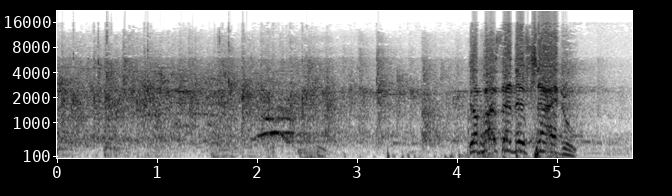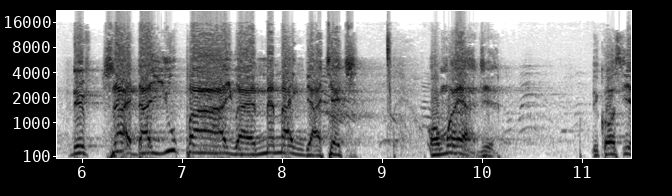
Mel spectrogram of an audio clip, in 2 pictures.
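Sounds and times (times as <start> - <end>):
church congregation clapping for the pastor: 0.0 - 5.2
speech: 4.1 - 5.3, 5.9 - 8.8, 9.5 - 10.2, 11.1 - 11.4.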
